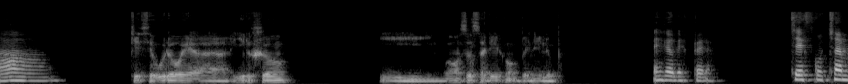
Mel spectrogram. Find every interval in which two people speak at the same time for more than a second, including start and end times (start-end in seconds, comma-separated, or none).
none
